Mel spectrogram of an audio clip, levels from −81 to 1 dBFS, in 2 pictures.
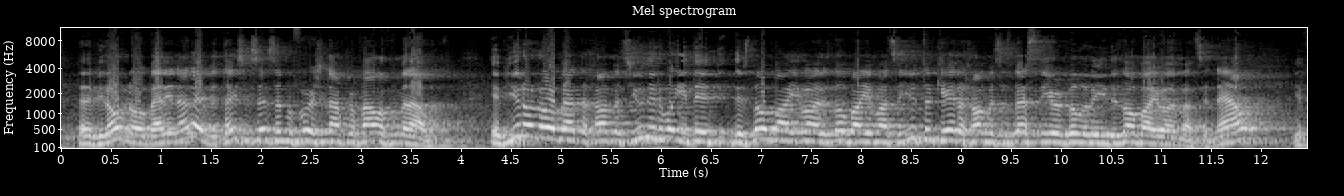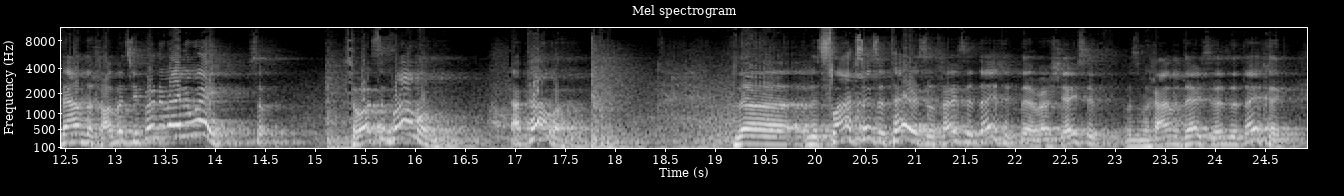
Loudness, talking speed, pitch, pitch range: -16 LUFS, 200 wpm, 200 Hz, 165-230 Hz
